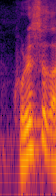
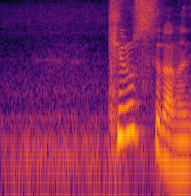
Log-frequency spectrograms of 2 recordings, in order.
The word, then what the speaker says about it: 키루스: 고레스 하면요. 외국에 나가 고레스 하면 아무도 못 알아듣습니다. 왜냐하면 우리 할아버지들이 발음이 안 돼가 고레스라고 이 해석을 했는데요. 저도 세계 역사를 너무 좋아해서 공부를 해보면요. 고레스라는 말은 어디에도 안 나옵니다. 고레스가 아니고요. 키루스라는 이름으로 세계 역사책이나 세계 역사에 가면 전부 다 키루스입니다.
